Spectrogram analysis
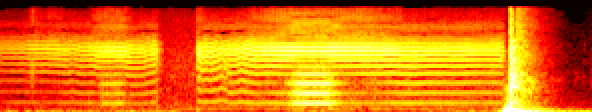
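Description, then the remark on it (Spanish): A housefly buzzes in a steady, wavering whine, pausing briefly before droning on, then a single sharp smack of a fly swatter cuts it off abruptly. “Ves malditas moscas. Espera, tengo aquí un matamoscas, plachachka.”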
